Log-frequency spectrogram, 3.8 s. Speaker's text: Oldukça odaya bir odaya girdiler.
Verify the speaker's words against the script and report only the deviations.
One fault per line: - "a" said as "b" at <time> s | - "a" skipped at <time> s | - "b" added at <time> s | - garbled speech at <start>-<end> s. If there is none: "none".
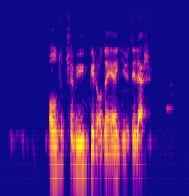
- "odaya" said as "büyük" at 1.5 s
